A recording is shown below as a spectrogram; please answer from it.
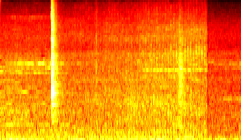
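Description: Steady street traffic noise, with a sharp metal clink about half a second in and a fainter one near the end as a serving spoon strikes metal while biryani is dished out.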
